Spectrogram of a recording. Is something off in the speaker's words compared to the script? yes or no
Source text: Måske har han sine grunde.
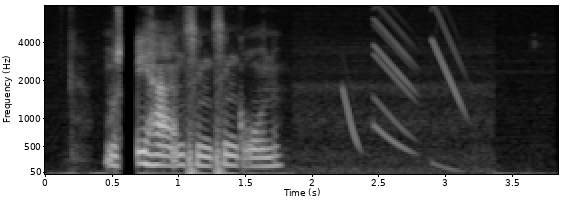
yes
